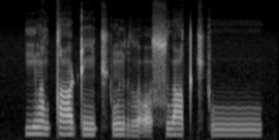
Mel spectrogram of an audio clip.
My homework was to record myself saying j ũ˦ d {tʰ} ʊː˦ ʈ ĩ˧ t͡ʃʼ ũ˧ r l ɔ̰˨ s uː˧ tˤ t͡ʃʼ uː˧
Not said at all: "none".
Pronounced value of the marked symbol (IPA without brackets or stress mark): tˤ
